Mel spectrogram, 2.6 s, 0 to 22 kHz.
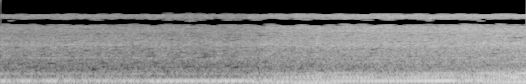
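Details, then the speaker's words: Suzuki GSX 750 Inazuma motorcycle after an oil change and front fork rebuild: clean rise in revs with a smooth, even exhaust note and no knocks; picks up throttle flawlessly, though the chain rattles slightly and the sprocket ticks at 500. "itt gyönyörűen megy hibátlan veszi a apot örög mint a vaddisznó"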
